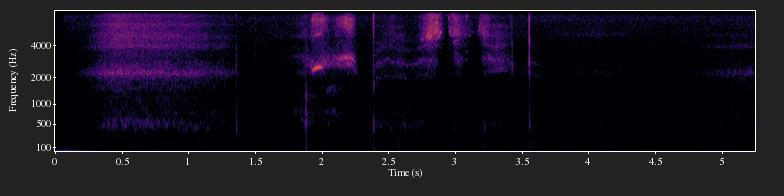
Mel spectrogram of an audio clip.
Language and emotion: Russian, neutral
